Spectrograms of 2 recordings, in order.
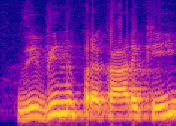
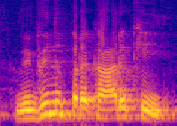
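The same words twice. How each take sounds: The two takes are said the same way.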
